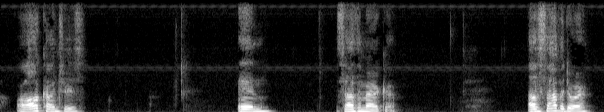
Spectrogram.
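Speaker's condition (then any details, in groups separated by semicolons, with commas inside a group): Cerebral palsy, spastic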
